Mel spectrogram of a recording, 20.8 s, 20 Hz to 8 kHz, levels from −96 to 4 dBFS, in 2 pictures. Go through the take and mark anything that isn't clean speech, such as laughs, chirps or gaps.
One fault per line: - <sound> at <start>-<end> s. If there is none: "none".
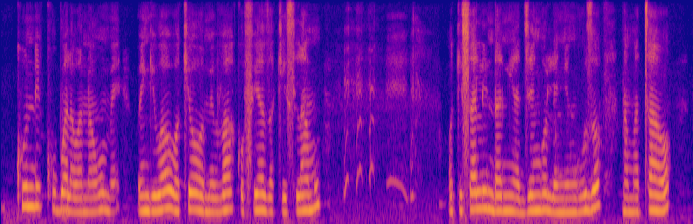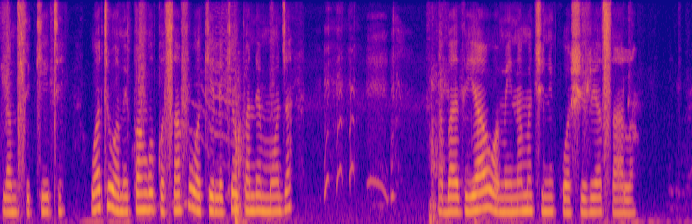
- laugh at 5.0-6.6 s
- laugh at 15.1-16.7 s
